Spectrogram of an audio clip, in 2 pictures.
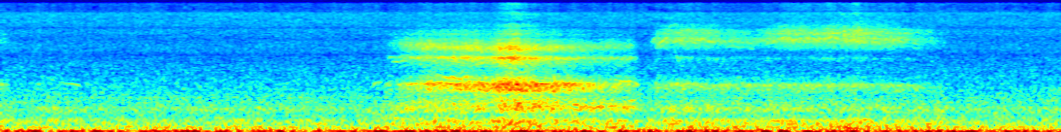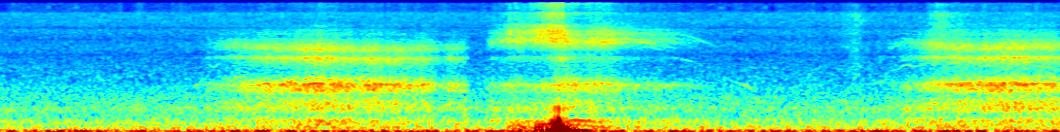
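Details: A sleeping Miniature Dachshund named Otofu, a rescue dog worn out and deep in sleep, gives long airy snores: three broad, hissy breaths spaced roughly four seconds apart, one brief thump between them, a low background hum throughout.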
